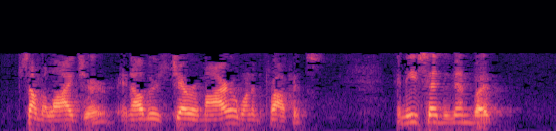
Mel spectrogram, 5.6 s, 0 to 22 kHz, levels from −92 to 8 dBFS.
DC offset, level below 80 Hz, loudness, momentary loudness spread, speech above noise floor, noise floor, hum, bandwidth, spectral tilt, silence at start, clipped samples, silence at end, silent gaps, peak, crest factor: under 0.1%; -54 dBFS; -18 LUFS; 10 LU; 37 dB; -54 dBFS; none; 5 kHz; -9.5 dB/octave; 0.2 s; under 0.1%; 0.55 s; none; -2 dBFS; 18 dB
